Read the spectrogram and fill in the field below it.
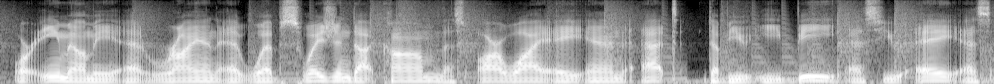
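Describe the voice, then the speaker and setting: Upbeat man hosting a business podcast. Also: lowish voice. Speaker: podcast host. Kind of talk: interview host, scripted intro then casual chat.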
